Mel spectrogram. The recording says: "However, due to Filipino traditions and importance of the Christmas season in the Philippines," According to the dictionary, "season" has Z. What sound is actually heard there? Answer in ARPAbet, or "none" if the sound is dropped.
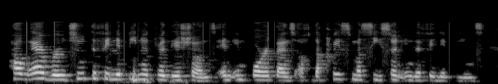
S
